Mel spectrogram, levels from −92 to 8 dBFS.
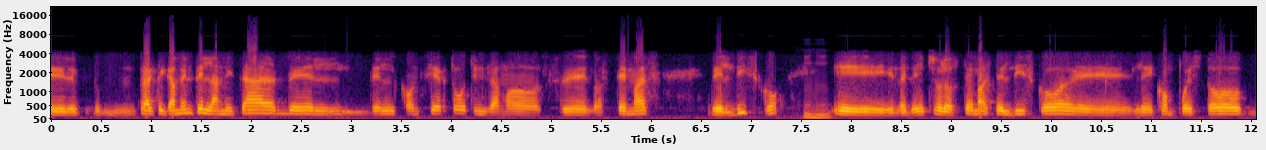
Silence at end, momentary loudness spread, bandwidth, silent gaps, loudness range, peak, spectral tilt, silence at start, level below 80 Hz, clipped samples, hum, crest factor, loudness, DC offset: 0 s; 9 LU; 7.2 kHz; none; 4 LU; 0 dBFS; -7.5 dB/octave; 0 s; -52 dBFS; under 0.1%; none; 14 dB; -14 LUFS; under 0.1%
